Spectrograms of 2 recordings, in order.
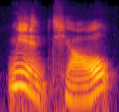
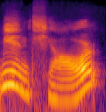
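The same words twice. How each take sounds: First: The word ends without an added r sound. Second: The word ends with an added r sound.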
